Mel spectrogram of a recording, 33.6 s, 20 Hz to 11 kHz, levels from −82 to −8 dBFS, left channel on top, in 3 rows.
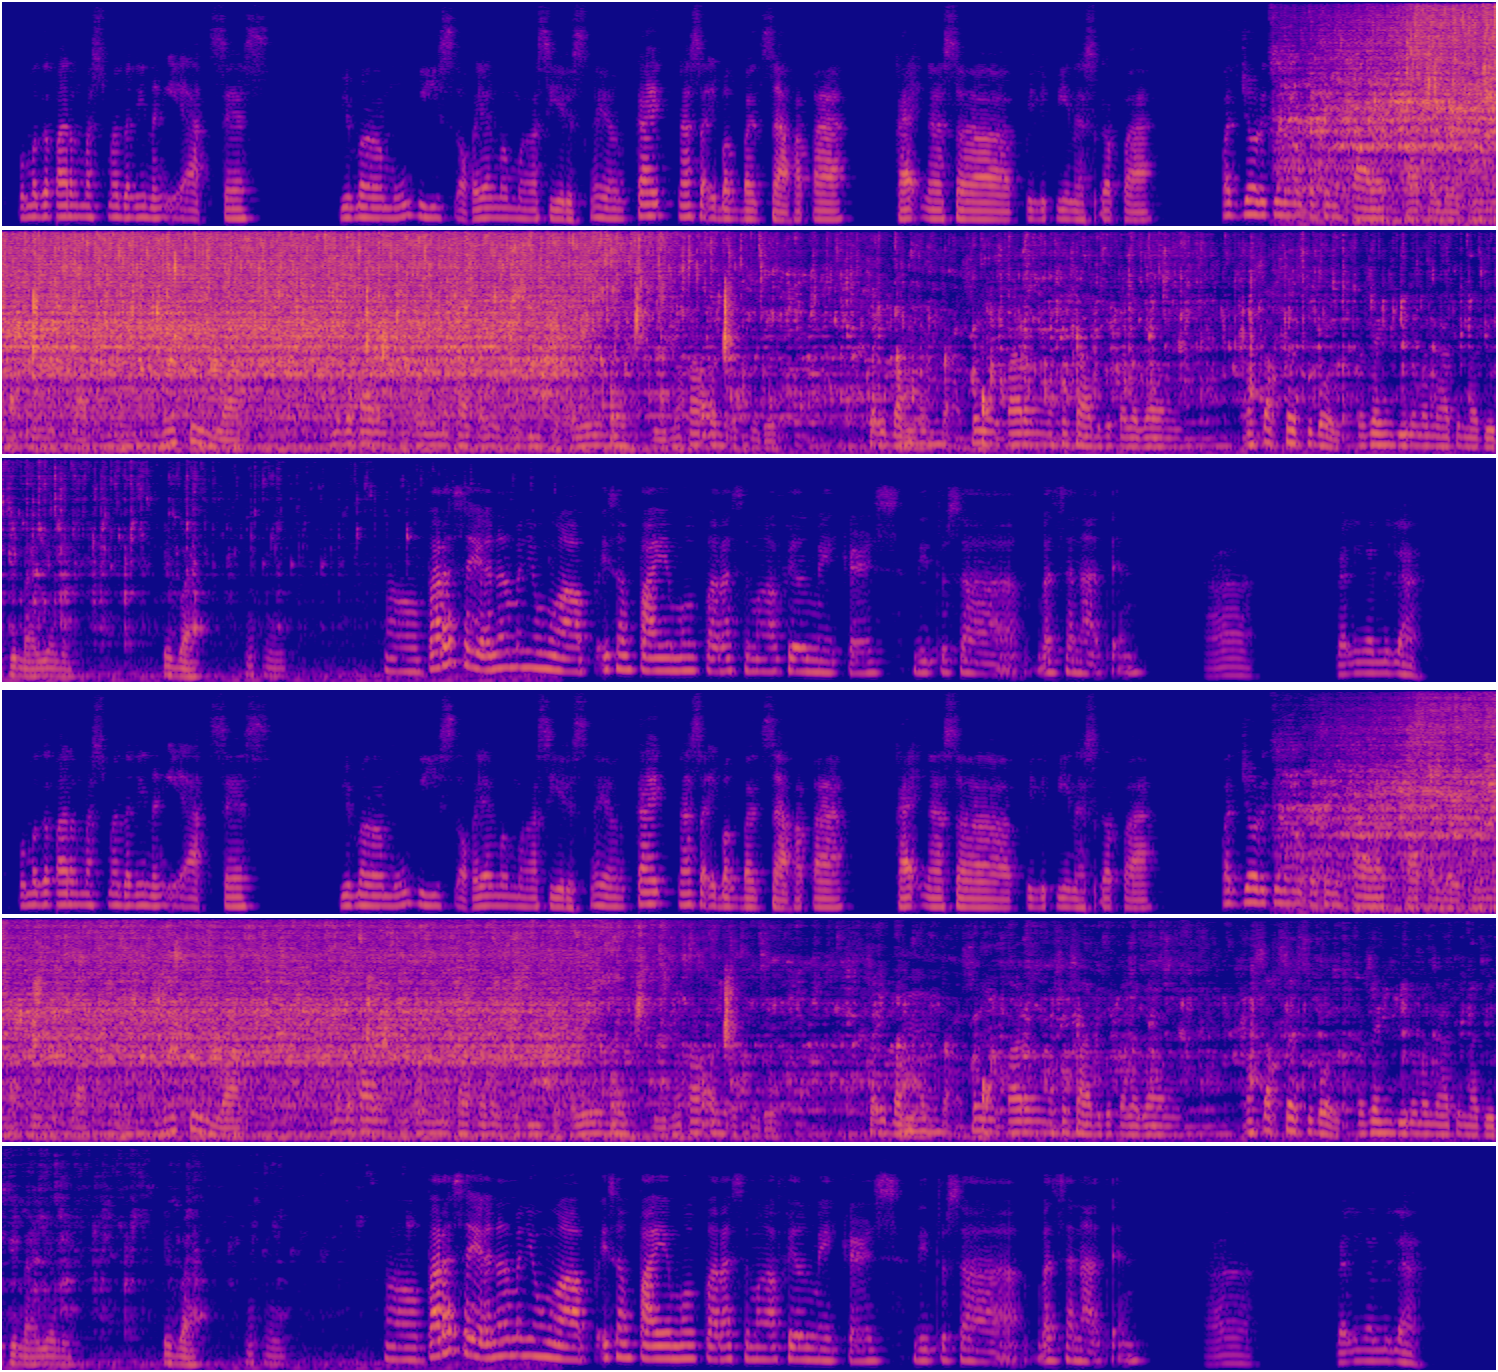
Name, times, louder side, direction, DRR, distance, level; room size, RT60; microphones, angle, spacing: voice 1, 0.0-2.0 2.5-6.3 6.7-8.6 9.2-13.1 13.6-17.1 17.7-20.1 20.5-23.0 23.6-23.9 24.2-24.5 31.4-31.8 32.4-33.1, left 1 dB, 5° left, 0.3 m, -43 dB
Water tap faucet / Bathtub (filling or washing), 9.5-23.9 24.5-24.6 25.1-25.2 25.4-25.5, left 7 dB, 80° left, 0.8 m, -31 dB
voice 2, 17.9-18.3 25.3-31.0, right 1 dB, 15° right, 0.7 m, -42 dB
4.1 x 3.3 x 3.3 m
head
